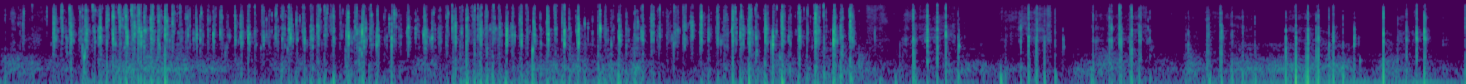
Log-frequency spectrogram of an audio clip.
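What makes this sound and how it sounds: Fingernails tap and scratch a strip of small, liquid-filled plastic saline ampoules held close to the microphone. The result is a dense run of quick, bright plastic clicks and scratchy crackling over a low hum. The sound is busiest and loudest in the first half, then thins into sparser, separate taps.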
